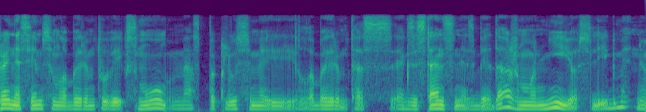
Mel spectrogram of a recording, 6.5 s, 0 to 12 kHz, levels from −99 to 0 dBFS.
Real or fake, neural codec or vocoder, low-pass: real; none; 7.2 kHz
